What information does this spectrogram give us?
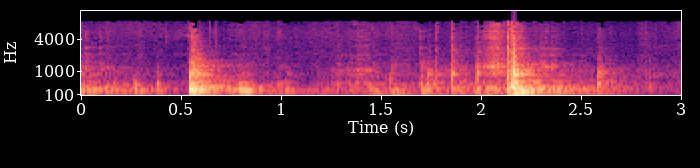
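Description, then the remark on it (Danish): A wooden block is knocked and wedged into place behind a mailbox opening to keep firecrackers from being pushed in, giving two sharp hollow knocks amid softer scraping and clattering handling sounds, with no one speaking. “Det andet tip, det kræver lidt mere, men det er lidt eller det at lave en klods på bagsiden af åbningen, jeg sætter en klods i spænd.”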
